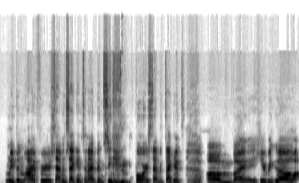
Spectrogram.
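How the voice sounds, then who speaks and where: A woman with a cold and a nasal voice, unhurried and full of "um" fillers, giving spiritual guidance and leading a meditation on a live stream. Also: mid-range voice, sharp tone. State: sick with a cold.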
